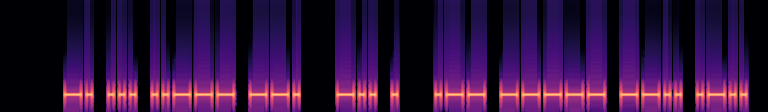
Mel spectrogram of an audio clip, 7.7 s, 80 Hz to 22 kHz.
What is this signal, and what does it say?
Morse code, heard as a keyed tone, about 21 wpm, 700 Hz. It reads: NS2G DE W0ZL
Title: USA Callsign DE Callsign - 4 Characters - 22wpm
